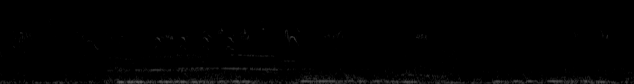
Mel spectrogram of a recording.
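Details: At dawn, a White-throated seedeater gives bright, high chirps in short clustered bursts, pausing between phrases, over a soft low rumble.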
